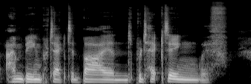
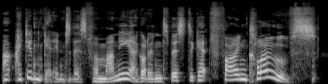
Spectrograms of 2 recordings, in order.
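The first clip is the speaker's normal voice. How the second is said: high-pitched, affronted objection; indignant protest; 8 semitones higher than usual. Acted. Clothes lover telling Rowena why they joined, indignant. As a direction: protest with wounded pride, pitch climbing. Wounded partner protesting in the scene.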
